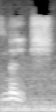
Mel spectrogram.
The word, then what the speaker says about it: Mooch: My alias, my name in the podcast for my friends, my name is Mooch in the podcast. – Wait, how do you spell that? – M-O-O-C-H. – Oh, Mooch, M-O-C-H. – Yeah, like a moocher, because I do mooch on people's foods.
